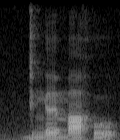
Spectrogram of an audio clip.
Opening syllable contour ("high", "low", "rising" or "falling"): high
